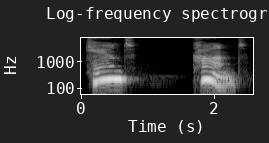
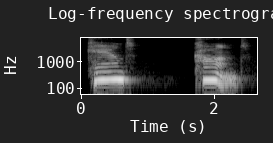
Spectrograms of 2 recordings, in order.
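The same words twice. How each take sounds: Both takes have the same delivery.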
